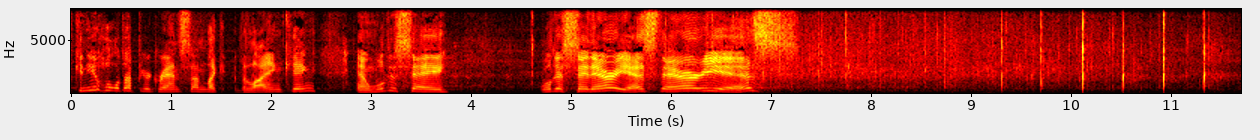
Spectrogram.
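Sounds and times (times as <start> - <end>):
speech: 0.0 - 3.9, 4.7 - 7.3
audience applauding: 5.1 - 11.7.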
